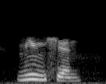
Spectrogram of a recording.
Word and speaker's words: München: Ah, ¿y en alemán? – München.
